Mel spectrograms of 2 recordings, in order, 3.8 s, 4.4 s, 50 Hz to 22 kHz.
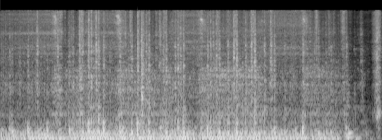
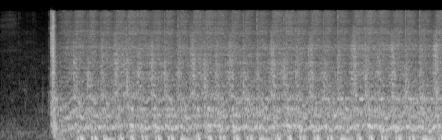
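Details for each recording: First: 1967 Chevy C-10 that had sat for an unknown time, started with a little choke after a fresh pickup: cranks, catches and runs with a loose, lumpy low rumble for a few seconds before dying; fires up easily. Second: 1967 Chevy C-10 rescue project, cranked via remote starter: starter spins engine at a steady rhythmic churn for about six seconds without firing; no spark found, points suspected.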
